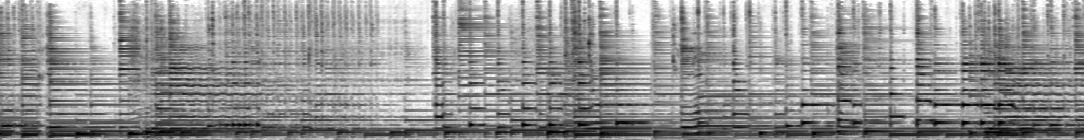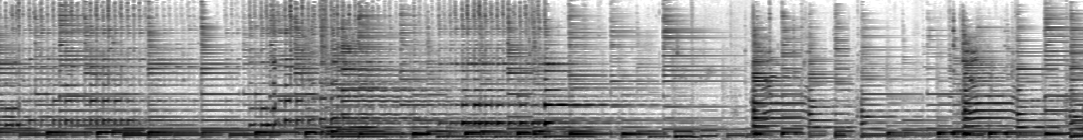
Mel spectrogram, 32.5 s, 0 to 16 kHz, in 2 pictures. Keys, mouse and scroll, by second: 1.1 Tab, 2.8-5.1 typing, 4.6 Tab, 8.0 super+z, 8.9 r, 12.1 middle click, 13.4 s, 16.1 ctrl+KP_3, 18.6 shift+middle click, 20.9 middle click, 21.7 ctrl+KP_3, 22.7 g, 28.1 right click, 28.3 right click, 28.6 right click, 28.9 right click.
